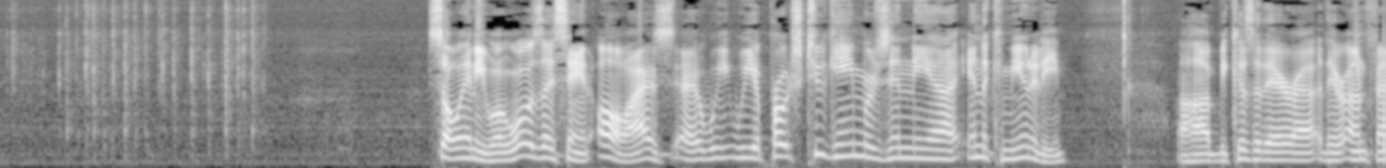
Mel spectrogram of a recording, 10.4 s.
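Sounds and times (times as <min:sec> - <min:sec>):
fingers typing a message on a computer keyboard: 0:00.0 - 0:02.1
speech: 0:03.3 - 0:08.1, 0:08.8 - 0:10.3.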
